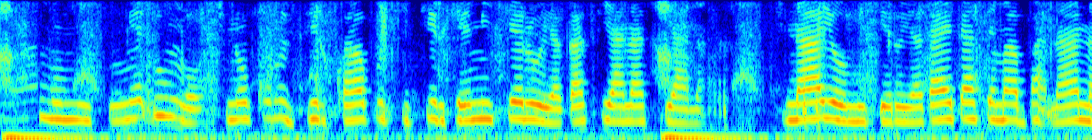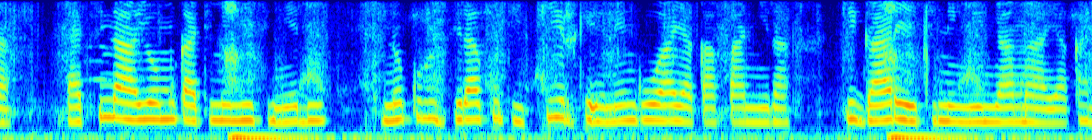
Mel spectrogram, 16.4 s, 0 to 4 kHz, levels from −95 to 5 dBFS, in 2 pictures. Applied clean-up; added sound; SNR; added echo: none; Chewing, mastication; 11 dB; none.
